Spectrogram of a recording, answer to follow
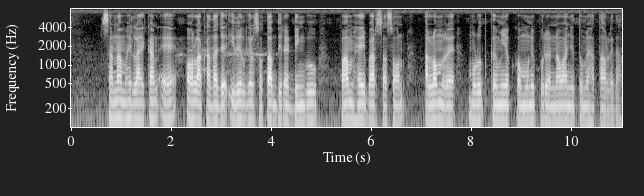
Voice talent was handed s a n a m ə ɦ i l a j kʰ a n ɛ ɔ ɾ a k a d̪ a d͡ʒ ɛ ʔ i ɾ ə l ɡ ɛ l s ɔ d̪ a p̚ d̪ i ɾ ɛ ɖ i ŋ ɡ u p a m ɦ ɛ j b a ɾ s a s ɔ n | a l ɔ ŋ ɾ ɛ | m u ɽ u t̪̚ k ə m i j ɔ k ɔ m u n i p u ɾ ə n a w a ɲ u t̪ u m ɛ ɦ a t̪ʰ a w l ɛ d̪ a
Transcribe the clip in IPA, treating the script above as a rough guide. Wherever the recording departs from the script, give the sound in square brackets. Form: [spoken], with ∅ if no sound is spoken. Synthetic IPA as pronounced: s a n a m ə ɦ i l a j [k] a n ɛ ɔ [l] a k a d̪ a d͡ʒ ɛ ʔ i ɾ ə l ɡ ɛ l s ɔ [t̪] a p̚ d̪ i ɾ ɛ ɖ i ŋ ɡ u p a m ɦ ɛ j b a ɾ s a s ɔ n | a l ɔ [m] ɾ ɛ | m u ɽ u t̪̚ k ə m i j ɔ k ɔ m u n i p u ɾ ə n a w a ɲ u t̪ u m ɛ ɦ a [t̪] a w l ɛ d̪ a

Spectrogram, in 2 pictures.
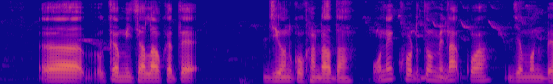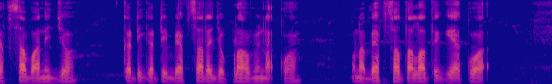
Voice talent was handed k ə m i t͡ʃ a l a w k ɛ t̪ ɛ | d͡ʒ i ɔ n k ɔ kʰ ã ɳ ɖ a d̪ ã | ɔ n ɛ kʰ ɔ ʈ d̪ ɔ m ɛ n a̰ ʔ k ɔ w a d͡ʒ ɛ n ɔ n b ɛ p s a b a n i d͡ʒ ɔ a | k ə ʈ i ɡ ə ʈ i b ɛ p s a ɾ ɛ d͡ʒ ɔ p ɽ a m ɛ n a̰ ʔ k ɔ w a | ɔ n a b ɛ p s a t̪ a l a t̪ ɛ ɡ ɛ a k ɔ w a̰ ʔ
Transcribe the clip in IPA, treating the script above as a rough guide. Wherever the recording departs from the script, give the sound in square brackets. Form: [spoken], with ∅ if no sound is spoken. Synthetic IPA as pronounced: k ə m i t͡ʃ a l a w k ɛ t̪ ɛ | d͡ʒ i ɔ n k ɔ kʰ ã ɳ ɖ a d̪ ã | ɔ n ɛ kʰ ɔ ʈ d̪ ɔ m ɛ n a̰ ʔ k ɔ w a d͡ʒ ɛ [m] ɔ n b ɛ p s a b a n i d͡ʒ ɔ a | k ə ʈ i [k] ə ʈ i b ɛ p s a ɾ ɛ d͡ʒ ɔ p ɽ a m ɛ n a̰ ʔ k ɔ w a | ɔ n a b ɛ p s a t̪ a l a t̪ ɛ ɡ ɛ a k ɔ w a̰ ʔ

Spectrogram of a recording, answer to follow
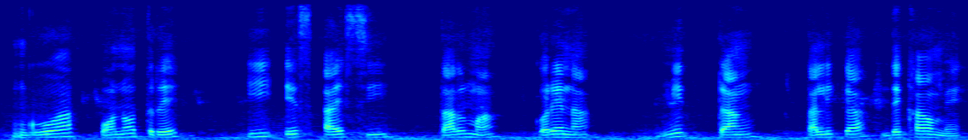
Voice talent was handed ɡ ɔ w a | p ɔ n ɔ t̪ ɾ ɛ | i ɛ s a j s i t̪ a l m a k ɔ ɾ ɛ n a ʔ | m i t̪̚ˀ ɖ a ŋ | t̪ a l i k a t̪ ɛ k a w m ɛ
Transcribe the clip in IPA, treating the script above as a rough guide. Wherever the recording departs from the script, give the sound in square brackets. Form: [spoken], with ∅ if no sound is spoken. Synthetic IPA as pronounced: ɡ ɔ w a | p ɔ n ɔ t̪ ɾ ɛ | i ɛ s a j s i t̪ a l m a k ɔ ɾ ɛ n a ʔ | m i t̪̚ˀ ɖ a ŋ | t̪ a l i k a [d̪] ɛ [kʰ] a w m ɛ

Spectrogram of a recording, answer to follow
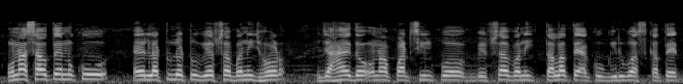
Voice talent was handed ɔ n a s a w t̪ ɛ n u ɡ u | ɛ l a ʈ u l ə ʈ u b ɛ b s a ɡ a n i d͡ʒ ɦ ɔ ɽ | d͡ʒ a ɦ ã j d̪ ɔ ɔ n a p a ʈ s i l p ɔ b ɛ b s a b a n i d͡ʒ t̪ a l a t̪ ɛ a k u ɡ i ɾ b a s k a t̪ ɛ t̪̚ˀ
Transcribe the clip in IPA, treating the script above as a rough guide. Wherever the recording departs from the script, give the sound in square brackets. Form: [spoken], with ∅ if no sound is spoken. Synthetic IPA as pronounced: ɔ n a s a w t̪ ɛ n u [k] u | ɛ l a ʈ u l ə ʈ u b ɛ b s a [b] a n i d͡ʒ ɦ ɔ ɽ | d͡ʒ a ɦ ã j d̪ ɔ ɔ n a p a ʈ s i l p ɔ b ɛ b s a b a n i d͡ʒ t̪ a l a t̪ ɛ a k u ɡ i ɾ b a s k a t̪ ɛ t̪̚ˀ

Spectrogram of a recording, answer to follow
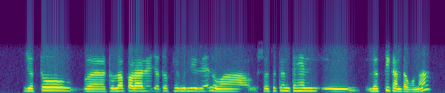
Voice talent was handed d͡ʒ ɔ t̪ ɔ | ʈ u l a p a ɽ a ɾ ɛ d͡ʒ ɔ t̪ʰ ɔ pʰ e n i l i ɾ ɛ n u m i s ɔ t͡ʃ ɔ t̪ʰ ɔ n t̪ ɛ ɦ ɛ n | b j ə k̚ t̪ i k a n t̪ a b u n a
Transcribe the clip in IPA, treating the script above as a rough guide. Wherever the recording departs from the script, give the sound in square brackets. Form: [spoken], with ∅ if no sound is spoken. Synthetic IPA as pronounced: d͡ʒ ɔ t̪ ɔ | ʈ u l a p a ɽ a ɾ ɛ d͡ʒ ɔ [t̪] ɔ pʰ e [m] i l i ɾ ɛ n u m [a] s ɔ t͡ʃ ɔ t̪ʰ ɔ n t̪ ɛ ɦ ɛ n | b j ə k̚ t̪ i k a n t̪ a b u n a

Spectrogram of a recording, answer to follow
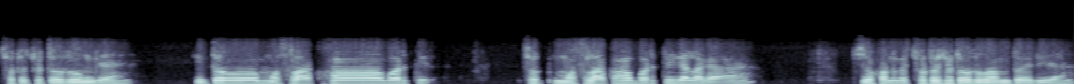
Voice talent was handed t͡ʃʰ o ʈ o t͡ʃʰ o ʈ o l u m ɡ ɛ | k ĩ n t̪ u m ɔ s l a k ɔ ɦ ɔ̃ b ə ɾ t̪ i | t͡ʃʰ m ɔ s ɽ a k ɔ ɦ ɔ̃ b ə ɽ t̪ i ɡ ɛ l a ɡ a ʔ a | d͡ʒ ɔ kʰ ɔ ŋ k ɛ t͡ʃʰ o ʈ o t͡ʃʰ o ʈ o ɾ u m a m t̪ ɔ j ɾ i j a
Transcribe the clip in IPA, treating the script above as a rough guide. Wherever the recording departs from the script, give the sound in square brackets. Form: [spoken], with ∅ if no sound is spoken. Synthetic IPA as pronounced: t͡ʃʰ o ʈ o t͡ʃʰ o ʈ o [ɾ] u m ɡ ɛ | k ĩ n t̪ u m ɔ s l a k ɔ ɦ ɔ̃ b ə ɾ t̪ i | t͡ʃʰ m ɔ s [l] a k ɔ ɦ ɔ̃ b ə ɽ t̪ i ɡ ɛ l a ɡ a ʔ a | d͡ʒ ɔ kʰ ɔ [n] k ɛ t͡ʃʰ o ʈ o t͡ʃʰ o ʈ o ɾ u m a m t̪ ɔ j ɾ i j a

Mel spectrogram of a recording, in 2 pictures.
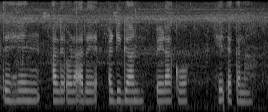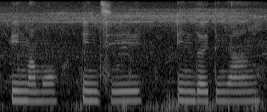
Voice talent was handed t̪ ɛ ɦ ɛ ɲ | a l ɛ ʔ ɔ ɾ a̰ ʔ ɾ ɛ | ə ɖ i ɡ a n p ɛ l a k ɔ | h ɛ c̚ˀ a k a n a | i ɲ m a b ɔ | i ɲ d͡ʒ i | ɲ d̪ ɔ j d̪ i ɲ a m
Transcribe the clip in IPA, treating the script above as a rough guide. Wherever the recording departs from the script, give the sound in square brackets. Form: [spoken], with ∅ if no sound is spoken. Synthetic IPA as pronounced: t̪ ɛ ɦ ɛ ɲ | a l ɛ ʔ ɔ [ɽ] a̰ ʔ ɾ ɛ | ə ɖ i ɡ a n p ɛ [ɽ] a k ɔ | h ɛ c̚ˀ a k a n a | i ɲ m a [m] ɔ | i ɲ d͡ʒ i | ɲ d̪ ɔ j [t̪] i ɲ a [ŋ]

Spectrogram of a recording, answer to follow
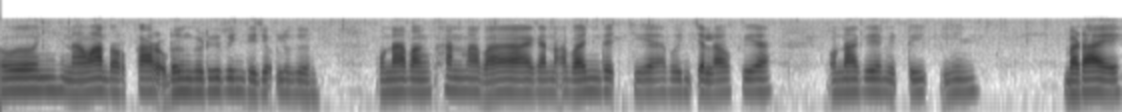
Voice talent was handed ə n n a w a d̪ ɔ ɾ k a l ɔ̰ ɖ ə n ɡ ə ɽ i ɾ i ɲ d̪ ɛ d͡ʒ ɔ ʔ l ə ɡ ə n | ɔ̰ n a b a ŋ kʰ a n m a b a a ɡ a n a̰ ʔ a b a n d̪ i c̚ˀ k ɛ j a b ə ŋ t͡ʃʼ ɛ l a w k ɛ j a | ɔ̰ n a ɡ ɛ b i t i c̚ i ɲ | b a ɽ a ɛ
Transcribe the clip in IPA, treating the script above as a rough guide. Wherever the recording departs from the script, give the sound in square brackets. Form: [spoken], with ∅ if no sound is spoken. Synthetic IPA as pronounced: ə [ɲ] n a w a d̪ ɔ ɾ k a [ɾ] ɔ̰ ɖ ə [ŋ] ɡ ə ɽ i ɾ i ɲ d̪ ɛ d͡ʒ ɔ ʔ l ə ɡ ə n | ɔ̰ n a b a ŋ kʰ a n m a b a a ɡ a n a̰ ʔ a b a [ɲ] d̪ [ɛ] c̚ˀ k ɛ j a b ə [ɲ] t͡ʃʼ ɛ l a w k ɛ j a | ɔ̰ n a ɡ ɛ [m] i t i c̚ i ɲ | b a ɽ a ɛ

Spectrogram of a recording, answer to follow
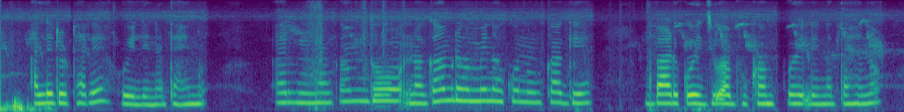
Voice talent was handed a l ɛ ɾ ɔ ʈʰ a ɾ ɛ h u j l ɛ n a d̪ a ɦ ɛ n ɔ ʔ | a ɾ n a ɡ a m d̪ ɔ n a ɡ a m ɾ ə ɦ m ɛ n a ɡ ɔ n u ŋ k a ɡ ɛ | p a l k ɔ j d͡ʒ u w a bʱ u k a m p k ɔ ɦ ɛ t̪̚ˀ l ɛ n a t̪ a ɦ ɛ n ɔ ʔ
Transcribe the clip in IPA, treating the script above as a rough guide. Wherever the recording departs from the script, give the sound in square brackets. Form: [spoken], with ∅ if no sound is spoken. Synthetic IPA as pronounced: a l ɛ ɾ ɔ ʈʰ a ɾ ɛ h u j l ɛ n a [t̪] a ɦ ɛ n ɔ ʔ | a ɾ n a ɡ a m d̪ ɔ n a ɡ a m ɾ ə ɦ m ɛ n a [k] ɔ n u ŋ k a ɡ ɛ | [b] a [ɽ] k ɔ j d͡ʒ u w a bʱ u k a m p k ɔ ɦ ɛ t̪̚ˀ l ɛ n a t̪ a ɦ ɛ n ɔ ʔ

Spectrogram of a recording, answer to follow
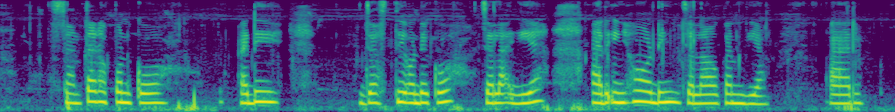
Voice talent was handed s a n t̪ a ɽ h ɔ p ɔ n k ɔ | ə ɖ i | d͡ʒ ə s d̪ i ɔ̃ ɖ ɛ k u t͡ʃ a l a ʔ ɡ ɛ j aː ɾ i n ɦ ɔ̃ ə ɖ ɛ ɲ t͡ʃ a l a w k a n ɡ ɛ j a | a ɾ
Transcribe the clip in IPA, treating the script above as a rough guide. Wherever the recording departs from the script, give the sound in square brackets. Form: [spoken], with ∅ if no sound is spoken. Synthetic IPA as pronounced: s a n t̪ a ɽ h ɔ p ɔ n k ɔ | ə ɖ i | d͡ʒ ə s [t̪] i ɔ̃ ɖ ɛ k [ɔ] t͡ʃ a l a ʔ ɡ ɛ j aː ɾ i [ɲ] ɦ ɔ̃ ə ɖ [i] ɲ t͡ʃ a l a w k a n ɡ ɛ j a | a ɾ

